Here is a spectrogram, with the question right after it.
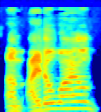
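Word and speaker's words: Idyllwild: Well, what I found fascinating about you is that you attended, I might pronounce it wrong, it wouldn't be the first, Idlewild Arts Academy. Am I pronouncing that correctly? I am. – Yeah.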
